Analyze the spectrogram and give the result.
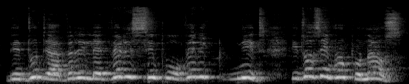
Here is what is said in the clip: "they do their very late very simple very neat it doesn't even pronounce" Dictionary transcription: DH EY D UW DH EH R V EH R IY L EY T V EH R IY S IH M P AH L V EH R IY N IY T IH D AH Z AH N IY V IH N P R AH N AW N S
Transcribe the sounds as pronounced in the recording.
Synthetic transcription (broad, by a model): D EY D UW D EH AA V EH R IY L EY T V EH R IY S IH M P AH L V EH R IY N IY T IH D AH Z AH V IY IH P R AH N AW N S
